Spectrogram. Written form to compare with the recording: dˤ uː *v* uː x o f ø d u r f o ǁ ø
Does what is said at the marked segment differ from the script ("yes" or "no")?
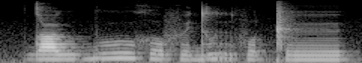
yes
